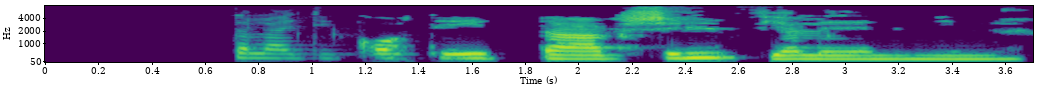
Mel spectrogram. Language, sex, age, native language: Icelandic, male, 11, Icelandic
